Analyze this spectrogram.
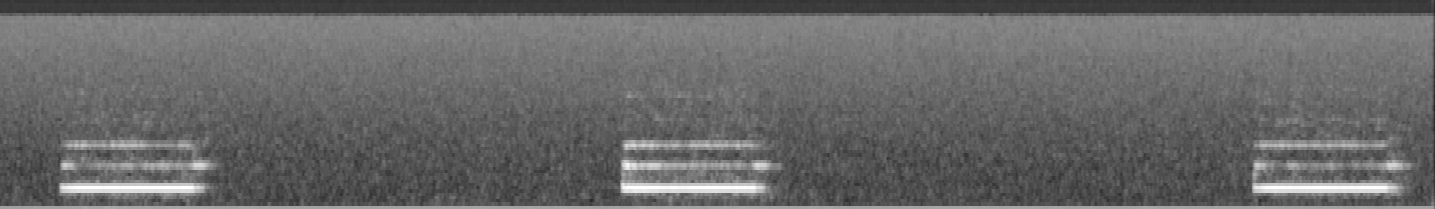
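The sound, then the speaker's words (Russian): Ringback tone on a phone call to a number from an advertisement while waiting for an answer. Three steady, one-second tone bursts at an even pitch, evenly spaced, heard alone. “Пробуем звониться по объявлению, пока не берут трубку.”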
